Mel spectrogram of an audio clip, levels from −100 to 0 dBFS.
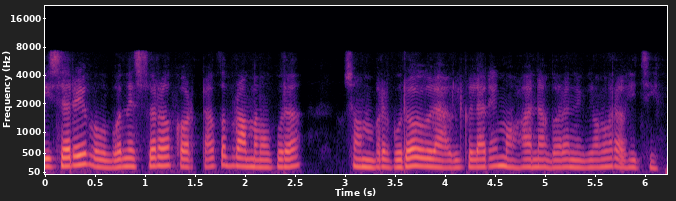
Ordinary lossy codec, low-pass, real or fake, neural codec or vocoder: none; 7.2 kHz; fake; codec, 16 kHz in and 24 kHz out, 0.6 kbps, FocalCodec, streaming, 4096 codes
